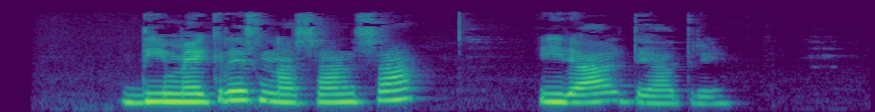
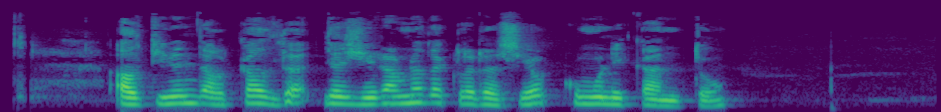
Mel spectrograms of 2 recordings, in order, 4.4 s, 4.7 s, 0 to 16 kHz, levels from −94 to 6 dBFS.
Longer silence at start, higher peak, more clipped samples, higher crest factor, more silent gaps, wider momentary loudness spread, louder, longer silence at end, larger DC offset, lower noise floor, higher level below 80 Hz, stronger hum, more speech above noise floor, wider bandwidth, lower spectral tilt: about the same, 0.6 s vs 0.6 s; about the same, -4 dBFS vs -4 dBFS; neither; about the same, 18 dB vs 22 dB; neither; first, 15 LU vs 6 LU; first, -19 LUFS vs -26 LUFS; second, 0.75 s vs 1.1 s; neither; about the same, -70 dBFS vs -71 dBFS; about the same, -74 dBFS vs -78 dBFS; neither; first, 51 dB vs 46 dB; about the same, 11 kHz vs 10 kHz; about the same, -5 dB/octave vs -5.5 dB/octave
